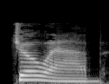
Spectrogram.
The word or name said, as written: joab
